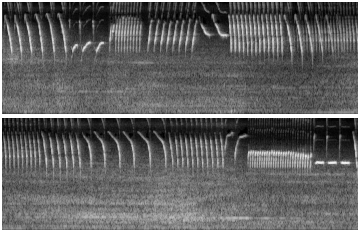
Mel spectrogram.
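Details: Canary song played to coax young canaries into singing: fast tours of repeated down-slurred whistles, bursts of dense buzzy trill and a steady high rolling note near the end, with faint background hiss.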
